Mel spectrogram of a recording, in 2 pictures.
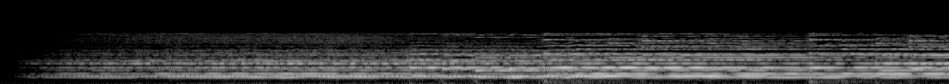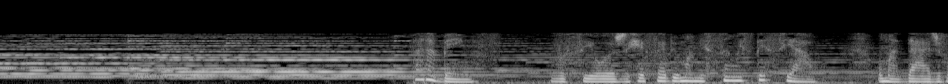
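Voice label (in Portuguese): Parabéns Madrinha Batizado, feminino; Telemensagens; Telemensagens 2017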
